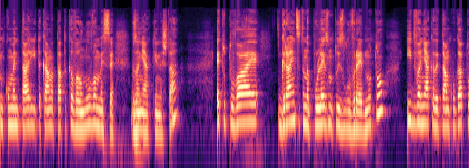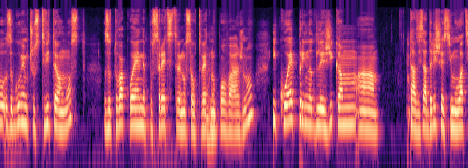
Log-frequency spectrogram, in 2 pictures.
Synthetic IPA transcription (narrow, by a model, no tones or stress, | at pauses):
imkomɛnt̪aɾiːt̪ɐkanɐt̪at̪əkəvɐlˠnuvɐmɛsɛzɐnʲakəkvinɛʃt̪a | ɛt̪ot̪ovaɛ | ɡɾanit̪sət̪ənɐpolɛznot̪oizlˠovɾɛd̪not̪o | id̪vənʲakəd̪ɛt̪amkoɡat̪ozɐɡubimt͡ʃust̪vit̪ɛlˠnost̪ | zɐt̪ovakoɛːnɛposɾɛt̪st̪vɛnosəot̪vɛt̪nopovaʒnoikoɛpɾinɐd̪lɛʒikəmə | t̪azisad̪ɐliʃɛsimulˠat̪si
